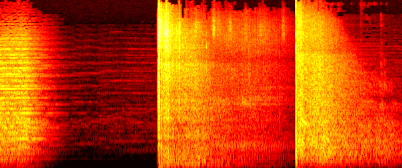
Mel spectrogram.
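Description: Aerial firework shell: two sharp bangs about two seconds apart, each trailing off over about two seconds, the shell firing from its tube and then bursting in the sky. Background music fades out just before.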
